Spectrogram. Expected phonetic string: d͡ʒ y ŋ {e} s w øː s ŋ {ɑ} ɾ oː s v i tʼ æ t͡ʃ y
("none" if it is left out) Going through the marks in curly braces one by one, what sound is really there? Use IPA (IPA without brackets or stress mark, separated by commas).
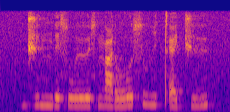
e, ɑ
